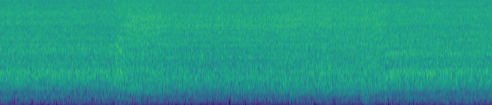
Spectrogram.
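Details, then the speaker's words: Oil burner that keeps tripping out after running briefly: steady roaring hiss of the burner with no pump whine. Oil smell noted. The fuel pump isn't pumping, so it's a bad pump; the motor-to-pump coupling is to be checked and the pump replaced. "it's not pumping it's a bad pump that a [ __ ] it's not pumping"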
